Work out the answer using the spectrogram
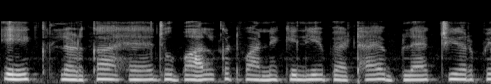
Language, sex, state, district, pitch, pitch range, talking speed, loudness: Hindi, female, Uttar Pradesh, Lucknow, 220 Hz, 215-230 Hz, 160 wpm, -17 LUFS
